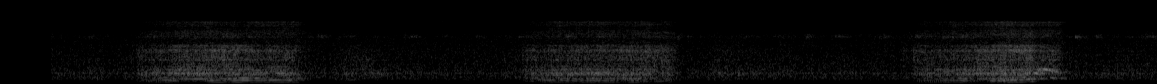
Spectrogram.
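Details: Snoring: three long, rough snores over steady room hiss, about fifteen breaths a minute, each a low rattling vibration on the in-breath.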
